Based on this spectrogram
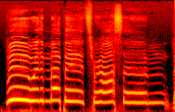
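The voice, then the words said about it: Miss Piggy character voice impression. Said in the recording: “my Miss Piggy impersonation. ... was closer woo, than what you were doing earlier.”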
